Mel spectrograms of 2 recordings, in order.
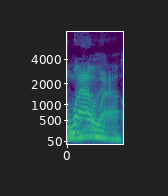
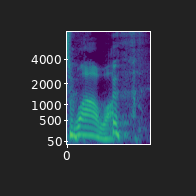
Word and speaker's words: Wawa: To call it a Wawa, but it's not Wawa, it's Wawa.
